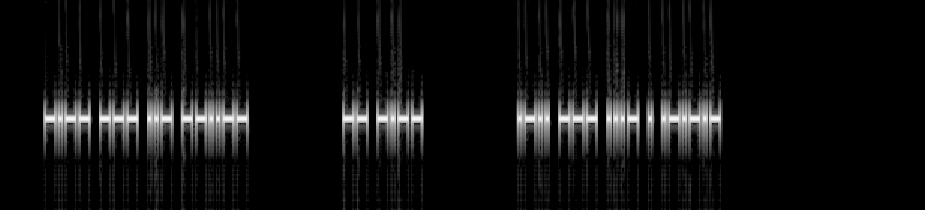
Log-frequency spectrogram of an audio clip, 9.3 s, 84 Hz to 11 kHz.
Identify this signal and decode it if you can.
Morse code, heard as a keyed tone, about 34 wpm, 700 Hz. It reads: YOU, MY LOVE.
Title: 4x Word-Spacing - Sentences from Top 400 Words - 35wpm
